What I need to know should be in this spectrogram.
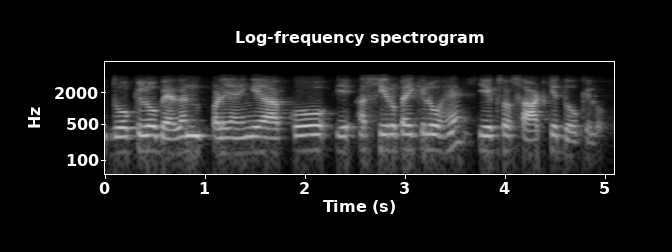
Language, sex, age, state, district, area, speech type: Hindi, male, 18-30, Rajasthan, Jaipur, urban, conversation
